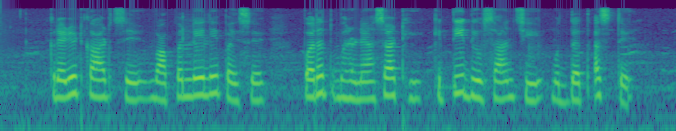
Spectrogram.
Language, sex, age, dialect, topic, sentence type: Marathi, female, 41-45, Standard Marathi, banking, question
